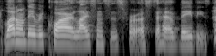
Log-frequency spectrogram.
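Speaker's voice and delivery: ordinary delivery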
